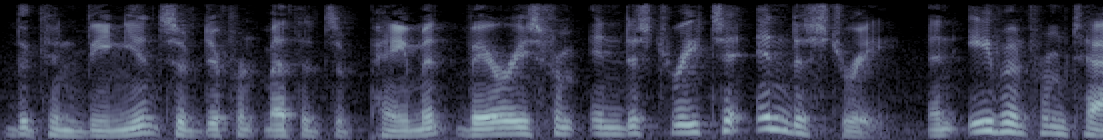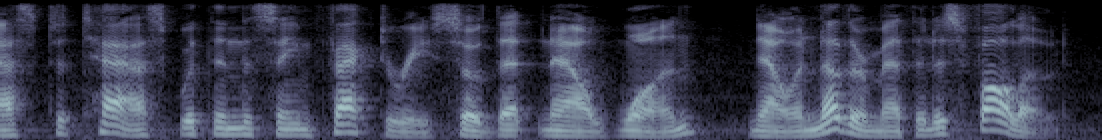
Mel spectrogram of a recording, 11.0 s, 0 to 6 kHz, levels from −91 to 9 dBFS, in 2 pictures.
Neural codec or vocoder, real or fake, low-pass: none; real; 5.4 kHz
